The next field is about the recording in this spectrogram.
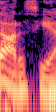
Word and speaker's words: Audacy: It's free, but it's spelled wrong. It's spelled AUDACY. Think audio, audacious, and then a musical journey, an odyssey.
